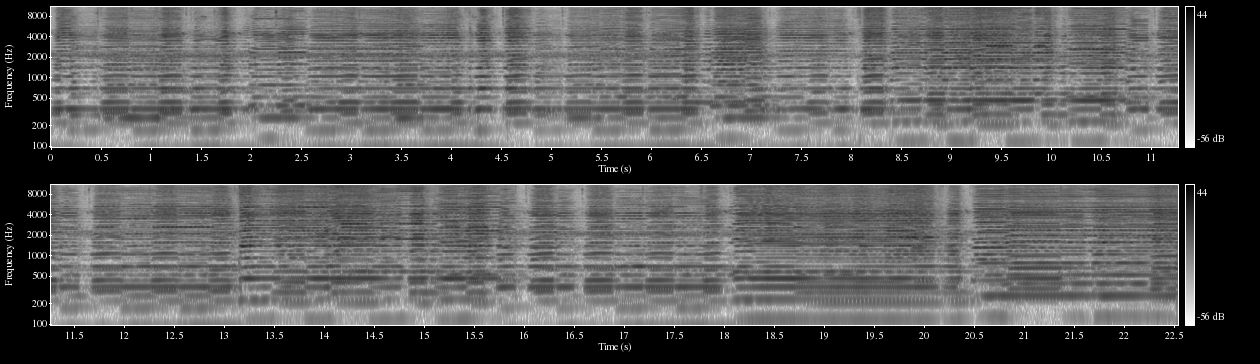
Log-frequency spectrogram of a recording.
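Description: Solo accordion playing an instrumental passage: a melody of held notes over steady bass notes, with the bass shifting to a new note about three-quarters of the way through.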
